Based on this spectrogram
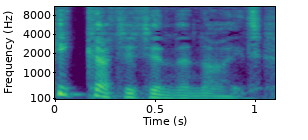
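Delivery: ordinary delivery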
